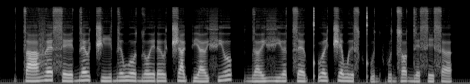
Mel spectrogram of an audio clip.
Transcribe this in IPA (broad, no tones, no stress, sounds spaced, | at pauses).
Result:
t a v ɛ s e d ɛ ʊ̯ t͡ʃ i d ɘ w o d o ɪ̯ ɾ ɘ ʊ̯ t͡ʃ a pʲ a ə̯ fʲ o | d ɐ ɪ̯ vʲ ɨ ə̯ t͡s ɛ kʷʼ a ɪ̯ t͡ʃ ɛ w ɨ s kʷʼ ɐ d kʷ ɐ d͡z ɔ d e s i s ɐ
